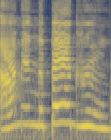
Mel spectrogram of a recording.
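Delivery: quavering, wobbly, very high-pitched voice. Reading a fairy tale, the wolf answers the girl in a high-pitched, wobbly voice. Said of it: "replied the wolf in a high-pitched, wobbly voice".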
